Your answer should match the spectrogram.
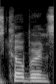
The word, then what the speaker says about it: Cockburn: Bruce Coburn spells it C-O-C-K-B-U-R-N, but don't pronounce that like the way it's written.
